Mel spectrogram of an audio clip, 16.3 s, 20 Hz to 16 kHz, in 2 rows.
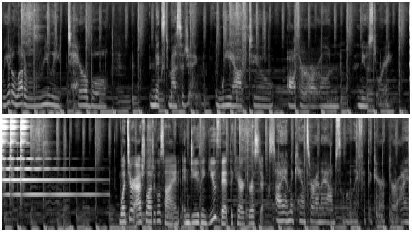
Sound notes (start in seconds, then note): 8.1 bell dings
